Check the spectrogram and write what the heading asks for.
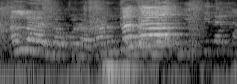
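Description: A child's voice in the background, picked up by the phone's microphone, rising to a high-pitched call about a second in.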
